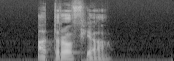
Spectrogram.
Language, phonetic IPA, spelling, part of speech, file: Polish, [aˈtrɔfʲja], atrofia, noun, Pl-atrofia.ogg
